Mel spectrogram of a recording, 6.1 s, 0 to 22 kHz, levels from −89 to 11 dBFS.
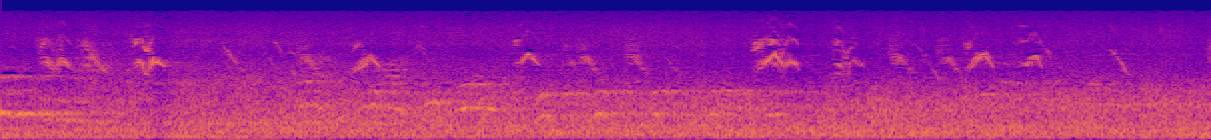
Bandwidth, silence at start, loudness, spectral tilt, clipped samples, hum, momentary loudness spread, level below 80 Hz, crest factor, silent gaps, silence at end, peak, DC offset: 16 kHz; 0 s; -22 LUFS; -4 dB/octave; under 0.1%; none; 4 LU; -44 dBFS; 14 dB; none; 0 s; -8 dBFS; under 0.1%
